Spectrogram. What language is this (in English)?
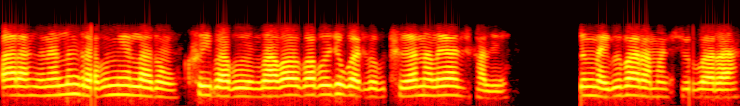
Bodo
